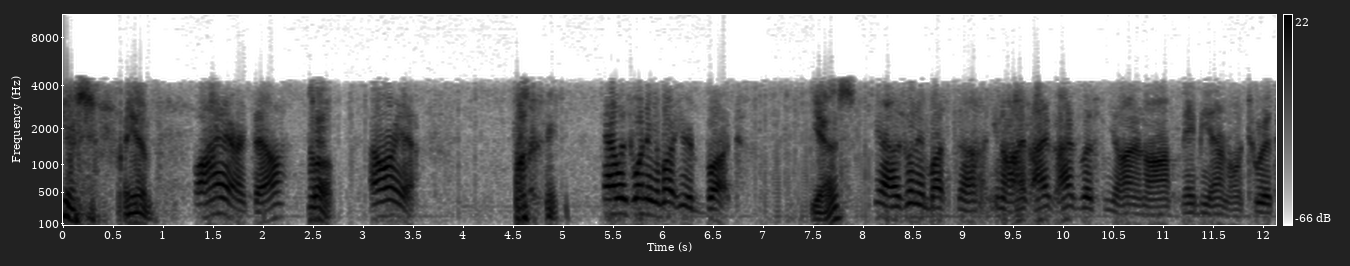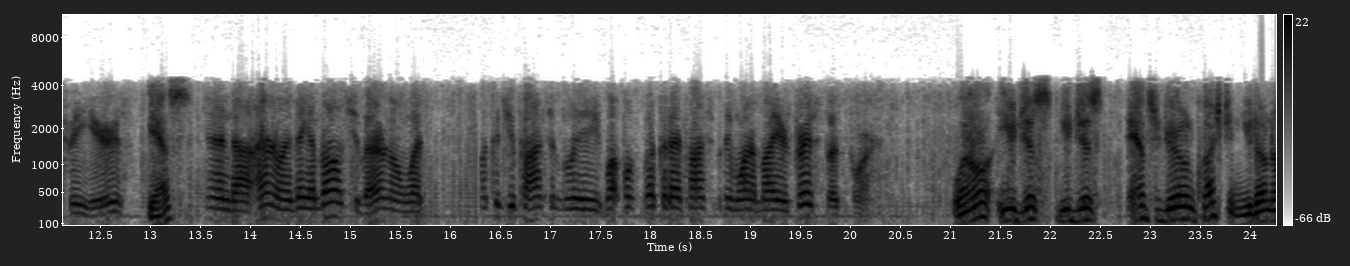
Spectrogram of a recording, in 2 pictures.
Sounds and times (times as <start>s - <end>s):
Speech: 0.0s - 3.6s, 7.5s - 20.3s, 21.0s - 24.2s.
